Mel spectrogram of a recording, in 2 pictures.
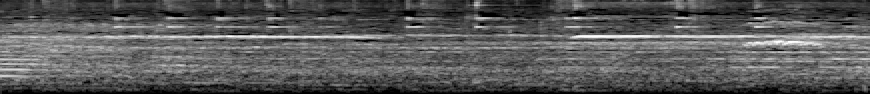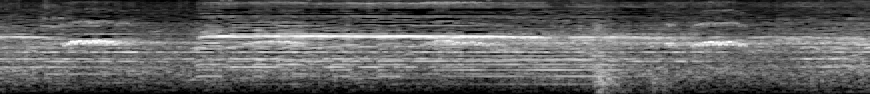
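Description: A marching crowd with people blowing whistles: long shrill blasts and short toots about once a second over the murmur of the crowd, and one sharp bang near the end.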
